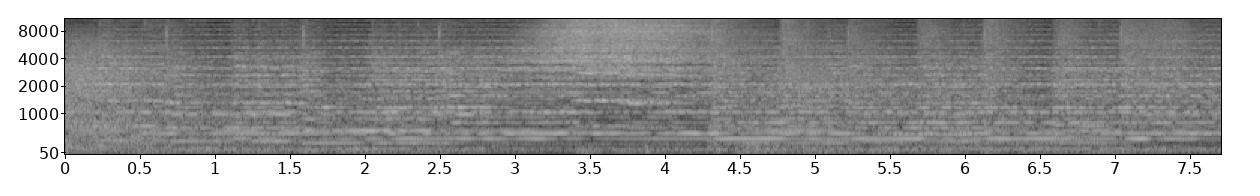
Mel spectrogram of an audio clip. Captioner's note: applause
